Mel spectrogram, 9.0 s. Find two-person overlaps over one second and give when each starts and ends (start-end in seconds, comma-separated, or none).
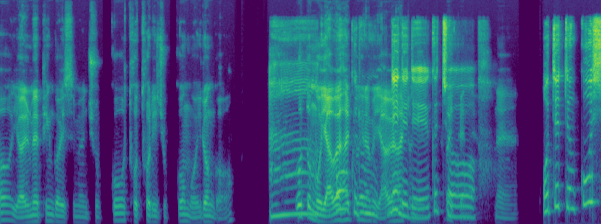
4.4-7.1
